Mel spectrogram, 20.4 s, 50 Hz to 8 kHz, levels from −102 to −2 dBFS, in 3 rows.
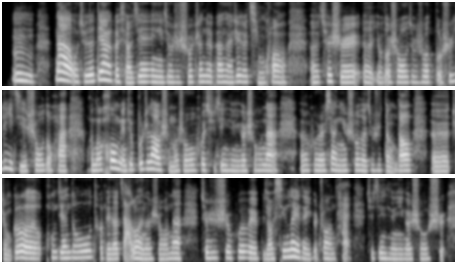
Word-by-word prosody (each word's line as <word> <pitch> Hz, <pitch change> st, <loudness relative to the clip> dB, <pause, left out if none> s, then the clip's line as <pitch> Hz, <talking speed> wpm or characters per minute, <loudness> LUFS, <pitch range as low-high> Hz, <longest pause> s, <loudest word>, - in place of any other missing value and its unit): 嗯， 250 Hz, -4 st, +2 dB, 0.3 s
那 280 Hz, -4 st, +8 dB
我 -, -, +1 dB
觉 215 Hz, +1 st, 0 dB
得 225 Hz, -, +6 dB
第 285 Hz, +5 st, +5 dB
二 275 Hz, -2 st, +6 dB
个 215 Hz, -4 st, 0 dB
小 180 Hz, -3 st, +1 dB
建 210 Hz, +2 st, +1 dB
议 195 Hz, -, 0 dB
就 195 Hz, 0 st, -3 dB
是 195 Hz, -, -7 dB
说， 200 Hz, +1 st, -3 dB
针 210 Hz, +1 st, -1 dB
对 210 Hz, -1 st, 0 dB
刚 205 Hz, +1 st, 0 dB
才 195 Hz, -1 st, 0 dB
这 215 Hz, +3 st, 0 dB
个 205 Hz, -1 st, -1 dB
情 185 Hz, -3 st, -5 dB
况， 195 Hz, +1 st, 0 dB, 0.3 s
呃， 195 Hz, +1 st, -2 dB
确 225 Hz, +3 st, 0 dB
实 195 Hz, -3 st, +1 dB
呃， 190 Hz, -2 st, -1 dB
有 -, -, -5 dB
的 -, -, -2 dB
时 205 Hz, -, -6 dB
候 195 Hz, 0 st, +2 dB
就 200 Hz, -, -7 dB
是 195 Hz, -, -7 dB
说 195 Hz, 0 st, -1 dB
不 195 Hz, -, -6 dB
是 200 Hz, -, -3 dB
立 245 Hz, +2 st, -1 dB
即 170 Hz, -6 st, -3 dB
收 190 Hz, +1 st, -1 dB
的 -, -, -2 dB
话， 180 Hz, -1 st, 0 dB, 0.3 s
可 190 Hz, -, -1 dB
能 195 Hz, +1 st, +2 dB
后 270 Hz, +7 st, +6 dB
面 210 Hz, -7 st, +2 dB
就 200 Hz, -, -1 dB
不 205 Hz, +3 st, -1 dB
知 240 Hz, +1 st, 0 dB
道 240 Hz, -3 st, +7 dB
什 210 Hz, -4 st, -5 dB
么 170 Hz, +2 st, -2 dB
时 185 Hz, -, -5 dB
候 185 Hz, +1 st, +1 dB
会 195 Hz, +1 st, -2 dB
去 195 Hz, -, -8 dB
进 190 Hz, 0 st, -2 dB
行 180 Hz, -1 st, -3 dB
一 -, -, -4 dB
个 180 Hz, 0 st, -1 dB
收 190 Hz, +1 st, -4 dB
纳。 190 Hz, -1 st, +4 dB, 0.3 s
呃， 185 Hz, +2 st, -3 dB
或 190 Hz, 0 st, -3 dB
者 185 Hz, -, +2 dB
像 195 Hz, 0 st, +1 dB
您 185 Hz, 0 st, -1 dB
说 195 Hz, 0 st, -2 dB
的， 185 Hz, -1 st, +1 dB
就 190 Hz, +2 st, -8 dB
是 190 Hz, 0 st, -8 dB
等 175 Hz, -4 st, -3 dB
到， 185 Hz, +1 st, +5 dB, 0.2 s
呃， 165 Hz, +1 st, -1 dB
整 170 Hz, -2 st, -5 dB
个 195 Hz, -3 st, +4 dB
空 215 Hz, +4 st, -7 dB
间 205 Hz, -1 st, +1 dB
都 215 Hz, +2 st, +1 dB
特 190 Hz, -4 st, -5 dB
别 175 Hz, -1 st, -1 dB
地 175 Hz, +1 st, +2 dB
杂 180 Hz, -, -1 dB
乱 195 Hz, -2 st, +3 dB
的 175 Hz, 0 st, -1 dB
时 180 Hz, -1 st, -9 dB
候， 170 Hz, 0 st, -2 dB
那 190 Hz, 0 st, +1 dB, 0.3 s
确 200 Hz, -, -3 dB
实 200 Hz, 0 st, -3 dB
是 210 Hz, +1 st, -2 dB
会 215 Hz, +2 st, 0 dB
为 195 Hz, -2 st, +2 dB
比 175 Hz, -, -13 dB
较 170 Hz, +1 st, -1 dB
心 235 Hz, +7 st, 0 dB
累 250 Hz, -2 st, +6 dB
的 185 Hz, -3 st, -1 dB
一 170 Hz, -, -7 dB
个 -, -, -7 dB
状 185 Hz, -2 st, -2 dB
态 180 Hz, -, -8 dB, 0.2 s
去 -, -, -11 dB
进 190 Hz, 0 st, -3 dB
行 175 Hz, -1 st, -3 dB
一 170 Hz, -, -5 dB
个 170 Hz, 0 st, -2 dB
收 175 Hz, -1 st, -5 dB
拾。 -, -, -6 dB
195 Hz, 315 characters per minute, -22 LUFS, 185-210 Hz, 0.3 s, 那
